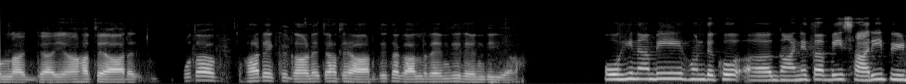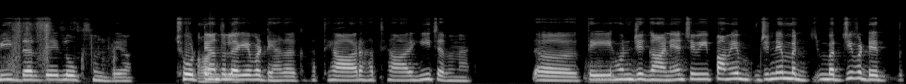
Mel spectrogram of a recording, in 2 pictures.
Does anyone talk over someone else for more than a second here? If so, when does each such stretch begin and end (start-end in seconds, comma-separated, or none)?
none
